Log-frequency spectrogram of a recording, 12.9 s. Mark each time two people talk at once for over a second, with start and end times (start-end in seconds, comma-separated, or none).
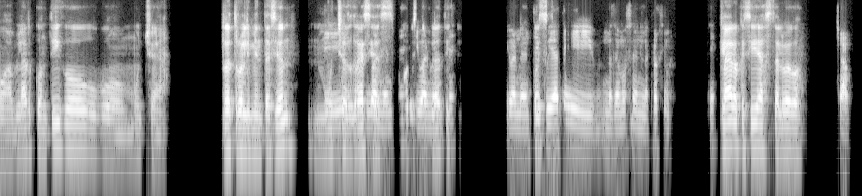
4.8-6.8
